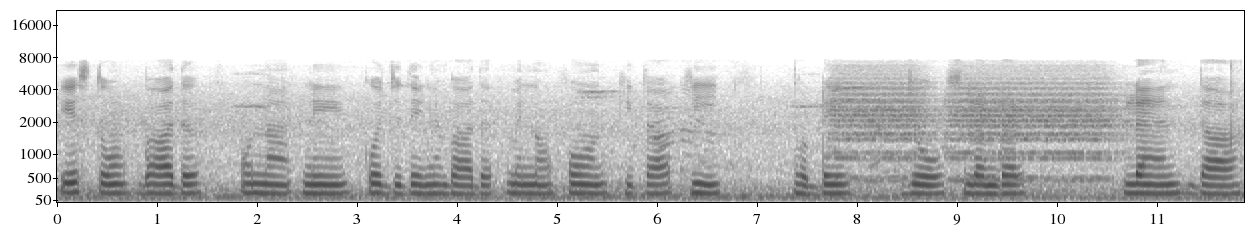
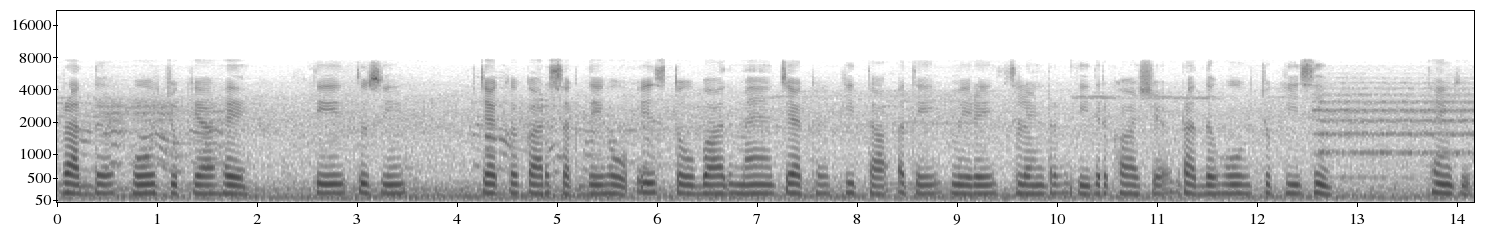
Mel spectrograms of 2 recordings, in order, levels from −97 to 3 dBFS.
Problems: none marked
